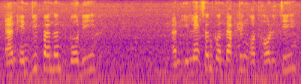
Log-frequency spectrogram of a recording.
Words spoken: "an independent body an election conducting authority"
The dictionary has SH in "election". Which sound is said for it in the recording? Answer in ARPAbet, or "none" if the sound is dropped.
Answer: S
